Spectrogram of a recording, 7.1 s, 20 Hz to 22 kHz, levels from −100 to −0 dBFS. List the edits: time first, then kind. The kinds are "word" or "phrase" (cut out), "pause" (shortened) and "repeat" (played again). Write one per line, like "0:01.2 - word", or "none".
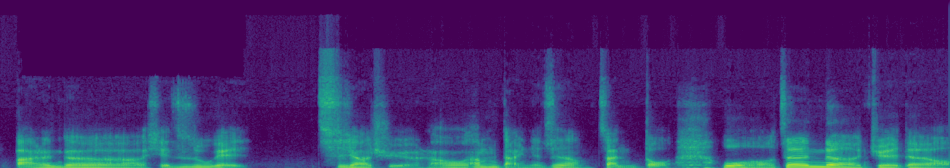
none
